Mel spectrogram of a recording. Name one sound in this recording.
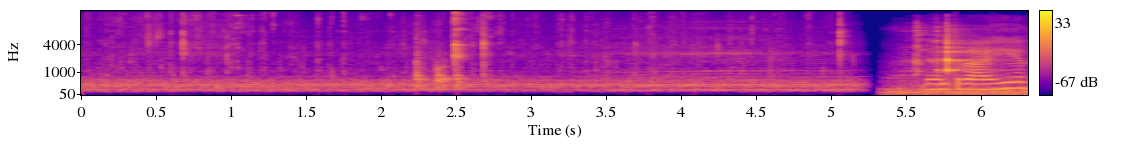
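A spoon scrapes and stirs a mixture in a metal bowl.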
